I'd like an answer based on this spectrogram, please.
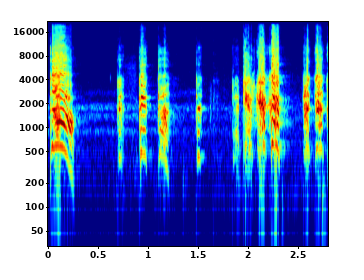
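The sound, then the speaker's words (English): A voice imitates giant birds cawing in a tabletop fantasy game: one long squawk opens, followed by many short, harsh, throaty bursts in a quick, irregular rhythm. “Two gigantic birds come flying at you.”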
